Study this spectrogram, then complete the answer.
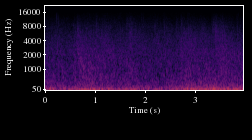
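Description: Laser weapons fire with sharp zaps.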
